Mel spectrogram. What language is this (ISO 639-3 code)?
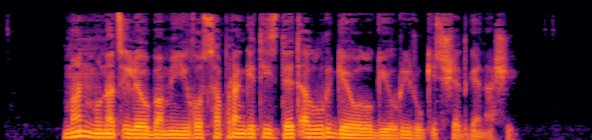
kat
